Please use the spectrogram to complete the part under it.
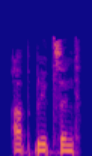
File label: "abblitzend", German; adjectives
